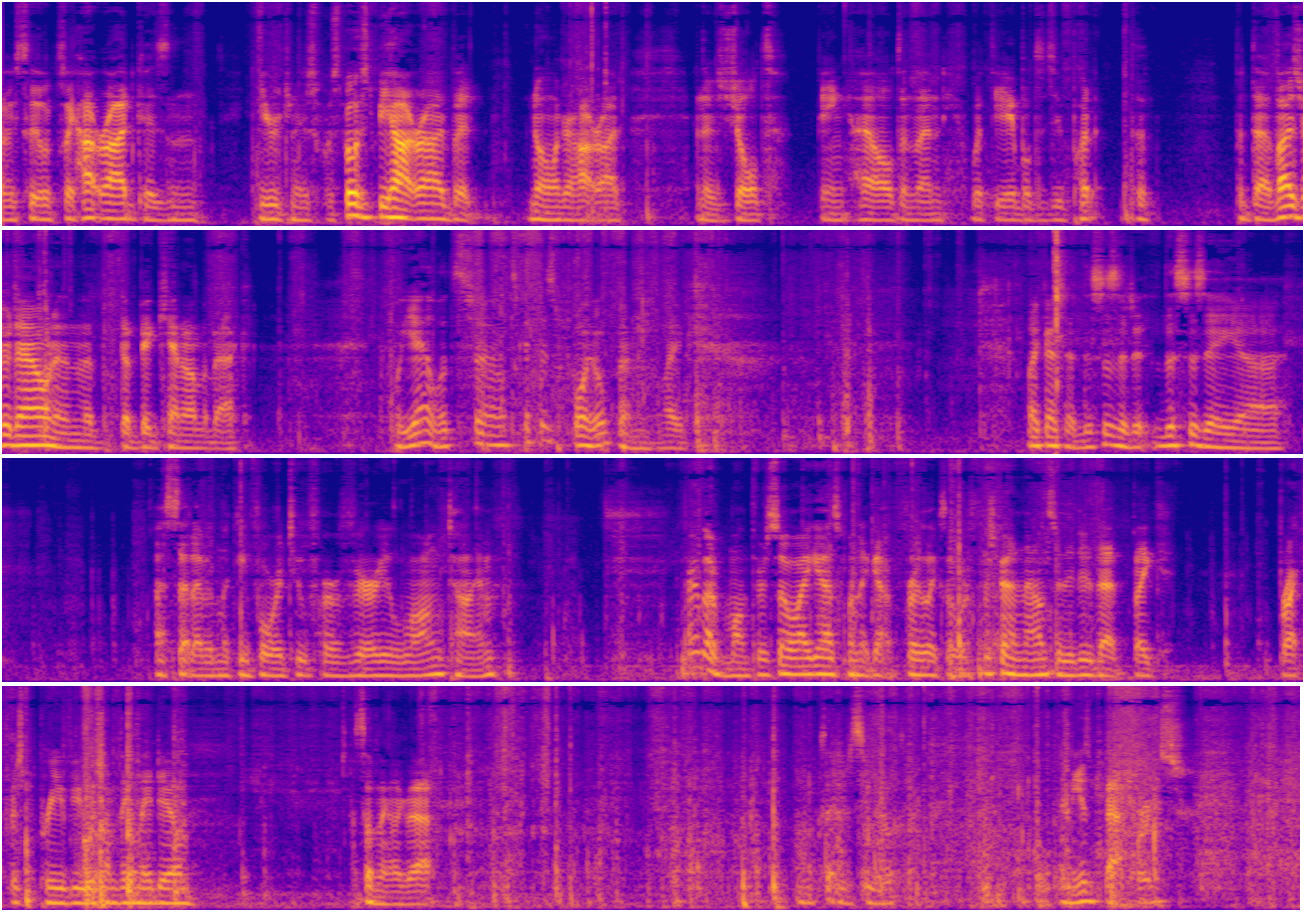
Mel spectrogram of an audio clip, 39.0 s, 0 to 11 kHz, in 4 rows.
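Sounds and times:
cardboard box rubbing rustle: 32.5s - 39.0s.

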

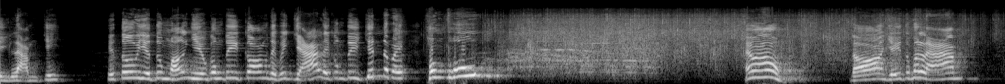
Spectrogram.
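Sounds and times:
audience noise hiss-like wash: 4.8s - 9.8s.

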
